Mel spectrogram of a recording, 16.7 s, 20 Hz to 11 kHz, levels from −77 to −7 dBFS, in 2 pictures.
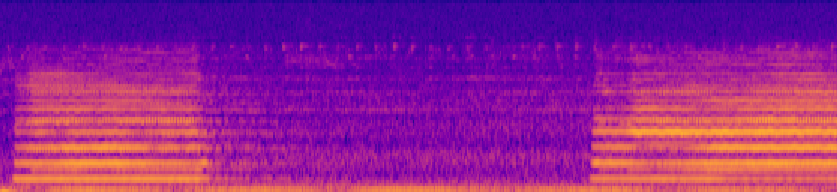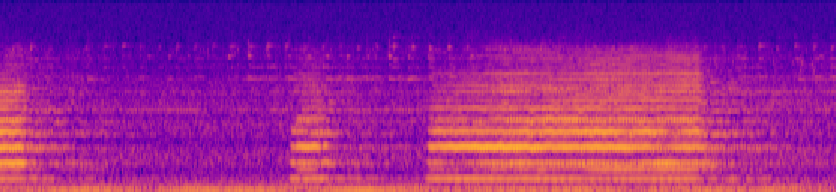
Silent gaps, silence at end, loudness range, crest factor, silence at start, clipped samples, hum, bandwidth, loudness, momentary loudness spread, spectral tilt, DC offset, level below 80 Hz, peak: none; 0 s; 11 LU; 16 dB; 0 s; under 0.1%; none; 11 kHz; -23 LUFS; 17 LU; -5.5 dB/octave; 0.8%; -38 dBFS; -8 dBFS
